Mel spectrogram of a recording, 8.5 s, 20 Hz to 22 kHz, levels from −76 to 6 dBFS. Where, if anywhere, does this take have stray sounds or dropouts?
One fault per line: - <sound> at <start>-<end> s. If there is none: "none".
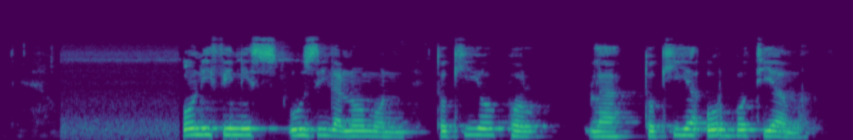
none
